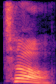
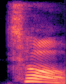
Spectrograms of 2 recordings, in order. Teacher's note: छ के बाद ह बोला जाता है। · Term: विसर्ग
